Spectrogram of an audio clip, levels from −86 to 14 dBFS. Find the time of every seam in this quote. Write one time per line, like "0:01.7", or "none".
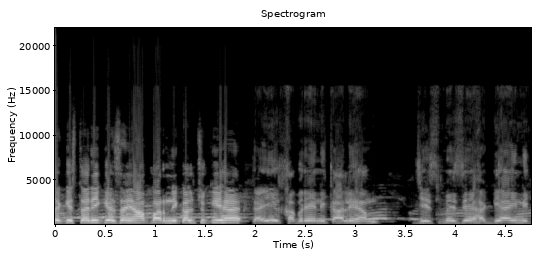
0:02.0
